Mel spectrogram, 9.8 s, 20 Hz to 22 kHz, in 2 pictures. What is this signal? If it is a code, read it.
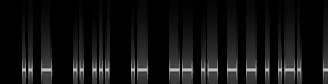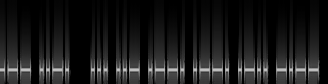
Morse code, heard as a keyed tone, about 25 wpm, 700 Hz. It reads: IT IS A MATTER OF SUPPLY
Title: Sentences from Top 1000 Words - Review Part 5 - 25wpm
